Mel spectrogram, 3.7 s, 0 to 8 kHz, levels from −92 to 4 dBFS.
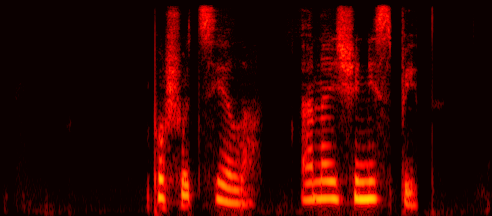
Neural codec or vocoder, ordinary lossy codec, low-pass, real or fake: codec, 16 kHz, 0.5 kbps, X-Codec, HuBERT features, trained on LibriSpeech; none; 7.2 kHz; fake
